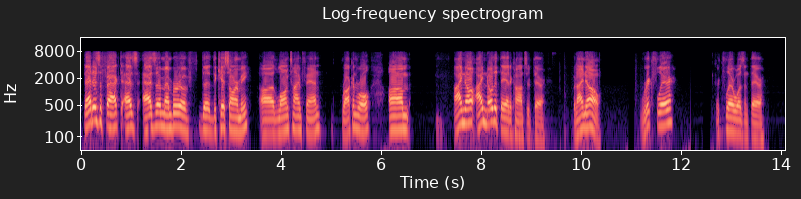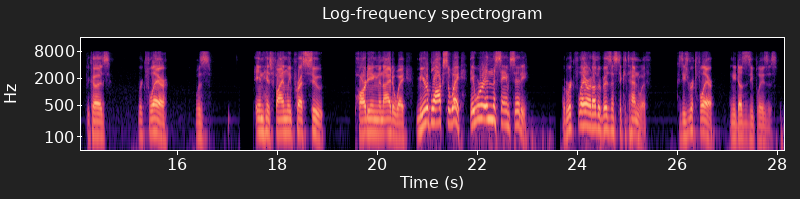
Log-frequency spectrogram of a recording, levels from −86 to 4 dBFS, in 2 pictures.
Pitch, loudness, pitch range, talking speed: 125 Hz, -16 LUFS, 110-155 Hz, 175 wpm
